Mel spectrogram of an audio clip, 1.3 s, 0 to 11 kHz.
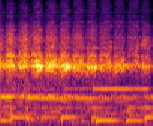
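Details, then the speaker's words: Subaru 2.5 head gasket job, hand lapping valves in the cylinder head: rhythmic back-and-forth rasp of the lapping tool, even and soft without gritty catches, showing the valve has seated in. "Alright, you hear that wonderful sound of smoothness."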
